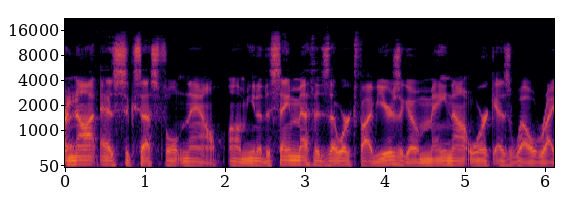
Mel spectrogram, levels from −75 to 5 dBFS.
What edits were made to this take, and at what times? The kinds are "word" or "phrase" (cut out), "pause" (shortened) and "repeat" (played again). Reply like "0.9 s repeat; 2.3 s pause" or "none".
none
